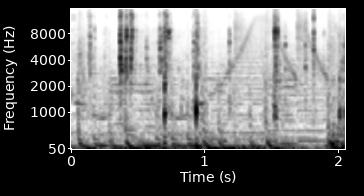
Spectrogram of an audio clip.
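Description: Small plastic clicks and snaps from a Transformers One Step Changer toy's parts as its limbs and head are pushed into place in robot mode, several light clicks over about a second and a half, over steady background music.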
